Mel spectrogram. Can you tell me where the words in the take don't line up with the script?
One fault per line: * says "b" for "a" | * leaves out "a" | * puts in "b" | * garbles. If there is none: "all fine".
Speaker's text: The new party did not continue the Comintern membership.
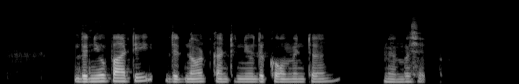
all fine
